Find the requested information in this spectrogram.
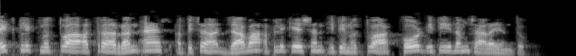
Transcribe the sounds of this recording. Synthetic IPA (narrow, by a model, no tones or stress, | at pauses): ɐjʈkliknut̪ʋaːɐt̪ɾɐɾɐnɛːsɐpit͡ʃɐd͡ʒaːʋaːʔɐplikeːʂɐnit̪inut̪ʋaːkoːɾɖit̪iːd̪ɐmt͡ʃaːlɐjɐnt̪u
